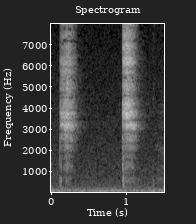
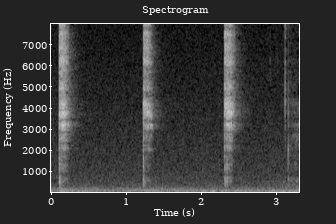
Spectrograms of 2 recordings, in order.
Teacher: this is an affricate, not a fricative, which means there's this process of breaking through the obstruction with air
